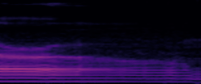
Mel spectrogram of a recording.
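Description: A man's voice holding one long, low, steady 'uhhh' at a single pitch, loud at first and fading a little: a drawn-out hesitation sound while he works out what comes next.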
